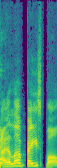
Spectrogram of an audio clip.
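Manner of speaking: put-on failed Chicago accent. Describing a party-loving Chicago lady from an animated show, quoting her in a bad Chicago accent. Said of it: "I can't do a Chicago accent".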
